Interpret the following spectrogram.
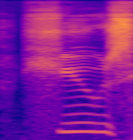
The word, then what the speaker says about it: Huw: play on his name Hughes he Hughes he Hughes he I don't know who he is because his his first name is spelled H UW his name is Hugh Edwards that's that's Hugh he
